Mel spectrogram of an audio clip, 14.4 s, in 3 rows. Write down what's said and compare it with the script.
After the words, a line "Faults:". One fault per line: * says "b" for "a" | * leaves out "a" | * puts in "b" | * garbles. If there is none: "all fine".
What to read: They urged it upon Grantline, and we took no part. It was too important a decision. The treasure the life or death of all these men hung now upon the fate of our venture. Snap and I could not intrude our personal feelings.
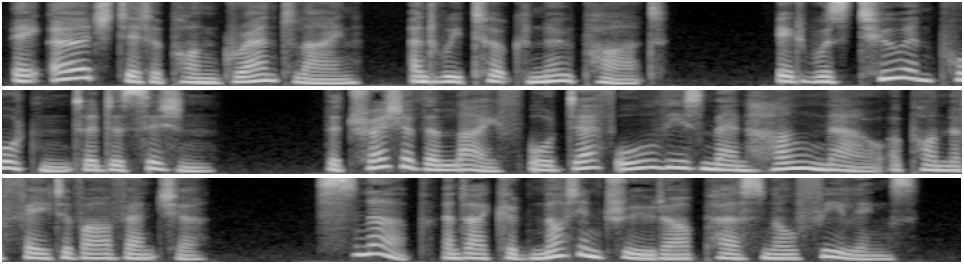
They urged it upon Grantline, and we took no part. It was too important a decision. The treasure the life or death all these men hung now upon the fate of our venture. Snap and I could not intrude our personal feelings.
Faults:
* leaves out "of"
